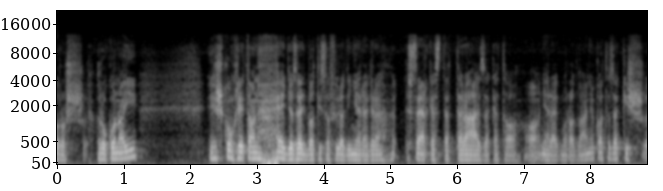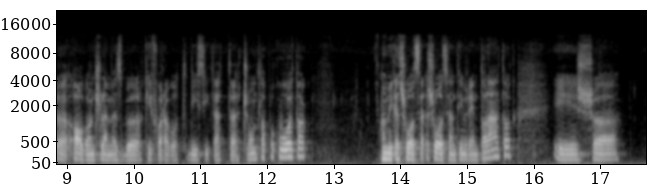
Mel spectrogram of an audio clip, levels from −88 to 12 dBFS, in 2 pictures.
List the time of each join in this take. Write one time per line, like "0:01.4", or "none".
none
